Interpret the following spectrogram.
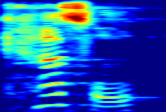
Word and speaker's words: castle: French words like ballet but also much like castle or listen right normally we do say listen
